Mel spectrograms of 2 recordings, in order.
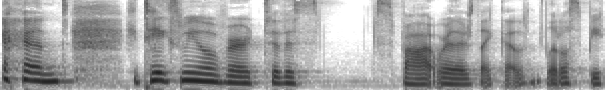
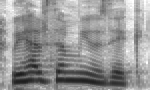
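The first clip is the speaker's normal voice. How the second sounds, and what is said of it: Terrible put-on Greek accent. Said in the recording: “my terrible Greek accent.”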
